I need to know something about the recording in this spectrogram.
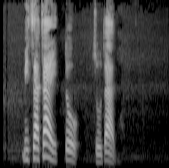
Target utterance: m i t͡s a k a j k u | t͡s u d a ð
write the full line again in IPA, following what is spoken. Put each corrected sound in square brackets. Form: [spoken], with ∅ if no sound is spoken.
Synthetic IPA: m i t͡s a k a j [t] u | t͡s u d a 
